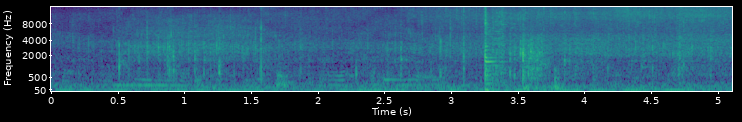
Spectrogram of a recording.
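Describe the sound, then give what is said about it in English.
Garlic and ginger frying in hot oil make a faint, steady sizzle, broken by scattered crackles and light stirring clicks, with one sharper scrape partway through. “Once your garlic and your ginger are in there, if your oil is hot, they do not have to cook for a long time.”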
